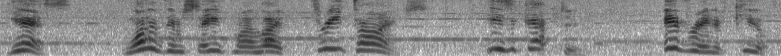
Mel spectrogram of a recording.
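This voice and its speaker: A man doing an eager high-voiced young boy. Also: big pitch swings, measured pace, faint music behind, full character voice, poor audio. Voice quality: high and light. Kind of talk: audiobook character voice.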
